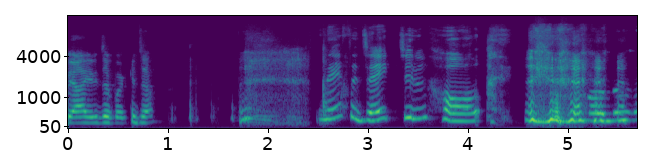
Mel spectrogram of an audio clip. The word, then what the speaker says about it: Gyllenhaal: Bu şarkının da ilk orijinal versiyonu 10 dakikalıkmış zaten ve zaten en bomba kısmında Jake Gyllenhaal. Gyllenhaal.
